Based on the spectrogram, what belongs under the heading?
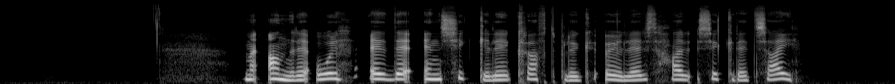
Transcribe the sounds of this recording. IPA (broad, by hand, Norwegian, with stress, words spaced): ˈmeː ˈɑndɾə ˈuːɾ ˈæː ˈɖeː ˈeːn ˈʃɪkəlɪ ˈkɾɑftˌplʉɡ ˈɔʏləɹs ˈhɑːɾ ˈsɪkɾət ˈsæɪ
